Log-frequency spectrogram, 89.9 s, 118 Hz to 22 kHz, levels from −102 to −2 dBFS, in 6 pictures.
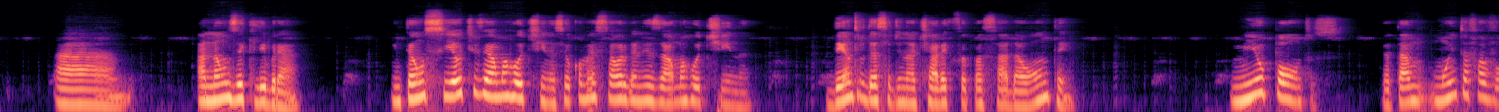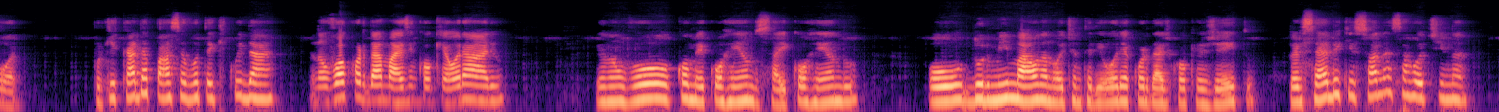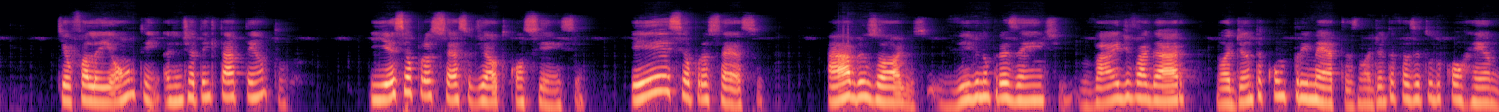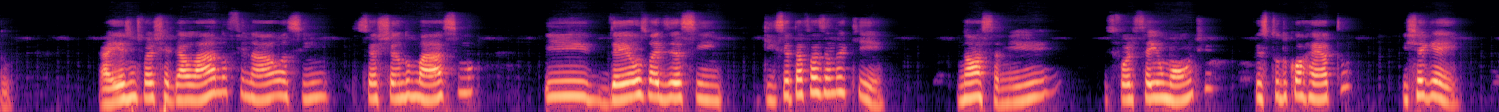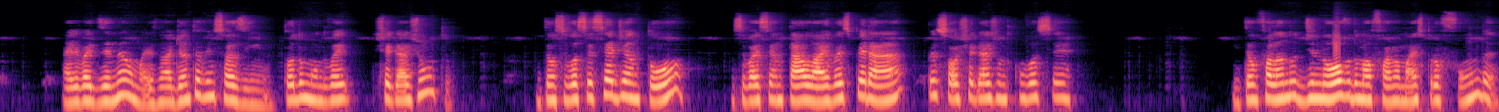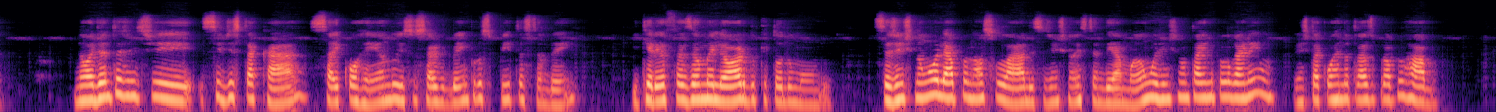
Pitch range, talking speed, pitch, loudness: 195-235 Hz, 160 wpm, 215 Hz, -20 LUFS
